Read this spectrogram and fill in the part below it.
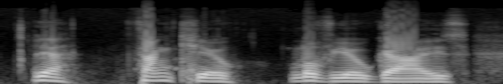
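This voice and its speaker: A man speaks with a Yorkshire accent and fairly even intonation. The sound is dry and close with no echo, against a quiet background. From Yorkshire, England. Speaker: motorcycle reviewer. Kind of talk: casual video review. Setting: outdoors on a hilltop. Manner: hesitant, many fillers.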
